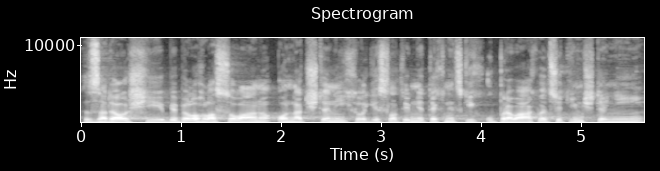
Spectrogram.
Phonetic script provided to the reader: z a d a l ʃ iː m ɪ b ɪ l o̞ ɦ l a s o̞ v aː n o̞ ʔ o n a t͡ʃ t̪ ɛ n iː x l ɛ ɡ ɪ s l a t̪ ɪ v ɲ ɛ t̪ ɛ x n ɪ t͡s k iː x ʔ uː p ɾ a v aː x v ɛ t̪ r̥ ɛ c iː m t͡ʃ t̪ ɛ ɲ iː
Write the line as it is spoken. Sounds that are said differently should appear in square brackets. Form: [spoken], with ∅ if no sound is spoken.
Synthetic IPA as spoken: z a d a l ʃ iː [b] ɪ b ɪ l o̞ ɦ l a s o̞ v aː n o̞ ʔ o n a t͡ʃ t̪ ɛ n iː x l ɛ ɡ ɪ s l a t̪ ɪ v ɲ ɛ t̪ ɛ x n ɪ t͡s k iː x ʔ uː p ɾ a v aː x v ɛ t̪ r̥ ɛ c iː m t͡ʃ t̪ ɛ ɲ iː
